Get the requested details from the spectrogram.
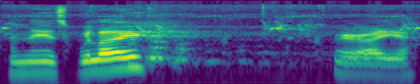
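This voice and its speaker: Woman, casual farm vlogger, even mid-range voice, chatty with her animals, outdoors with faint birdsong behind. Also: slow, vocal fry, dull audio, a little hiss or hum. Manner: chatty, fond, calls to animals in a high sing-song. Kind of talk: casual walk-around narration. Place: outdoors on a rural property.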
